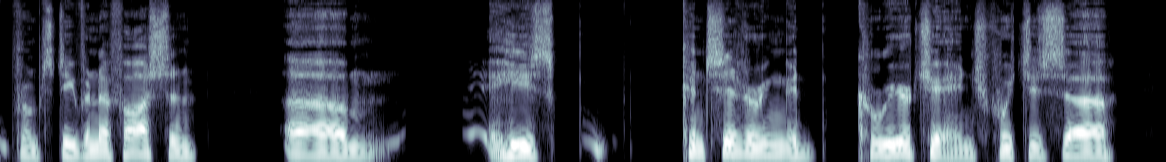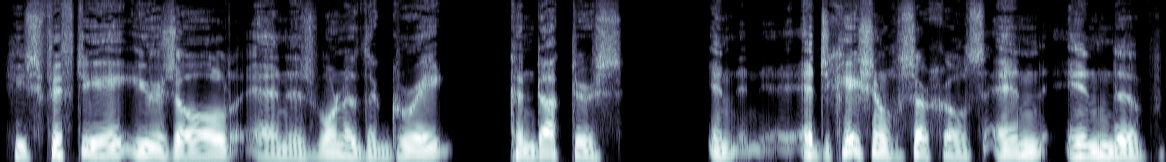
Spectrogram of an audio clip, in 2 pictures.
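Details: Adult male band director with stuttering that was severe when young and persists, once described by a prospective employer as a slight stutter; stuttering.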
